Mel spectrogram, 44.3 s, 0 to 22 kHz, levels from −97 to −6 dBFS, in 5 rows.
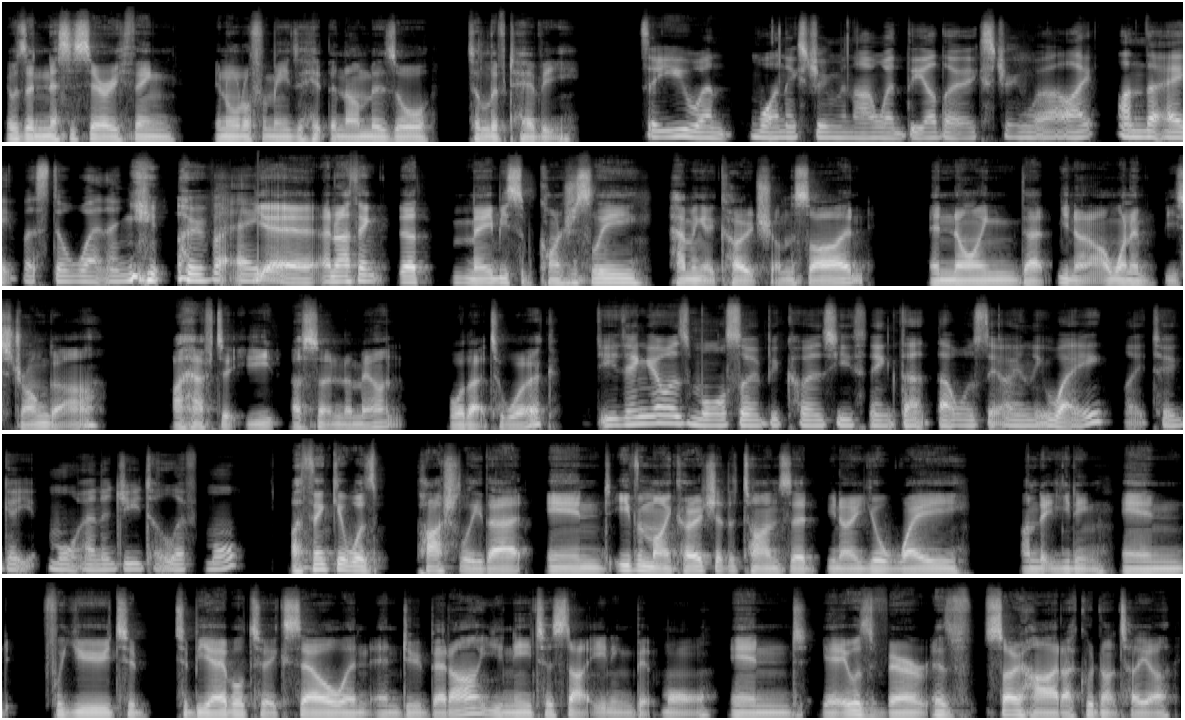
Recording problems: none

